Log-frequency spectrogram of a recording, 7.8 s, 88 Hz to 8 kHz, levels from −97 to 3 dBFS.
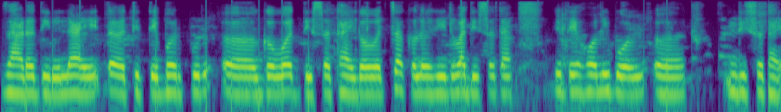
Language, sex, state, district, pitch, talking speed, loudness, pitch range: Marathi, male, Maharashtra, Dhule, 190 Hz, 160 wpm, -17 LUFS, 185-200 Hz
